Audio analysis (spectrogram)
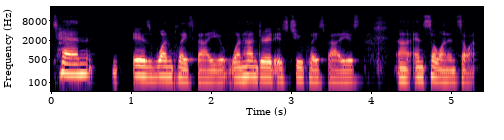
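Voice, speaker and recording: A woman with a slightly raspy voice from a cold, teaching an informal live online math lesson in a conversational way, stressing key points. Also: very deep voice, normal speed, warm tone. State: has a cold.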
